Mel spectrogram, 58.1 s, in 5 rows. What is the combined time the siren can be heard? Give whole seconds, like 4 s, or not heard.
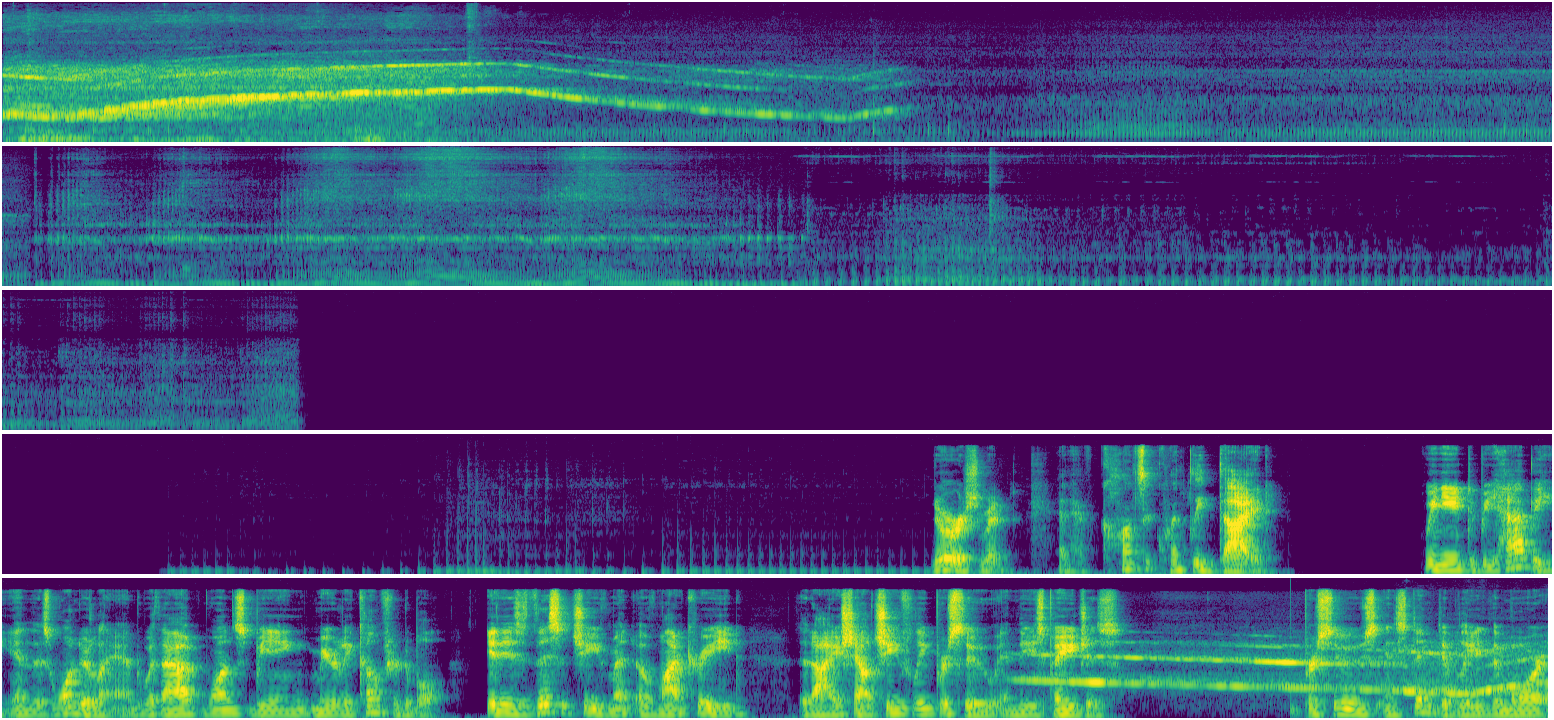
11 s.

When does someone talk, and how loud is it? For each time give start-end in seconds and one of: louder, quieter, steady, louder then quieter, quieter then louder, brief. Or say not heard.
41.9-44.4 brief
45.5-54.9 steady
56.1-58.0 brief.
